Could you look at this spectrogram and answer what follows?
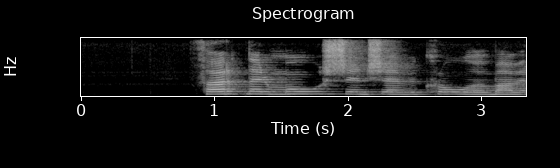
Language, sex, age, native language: Icelandic, male, 11, Icelandic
